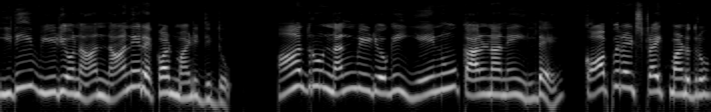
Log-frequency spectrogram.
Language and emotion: Kannada, angry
